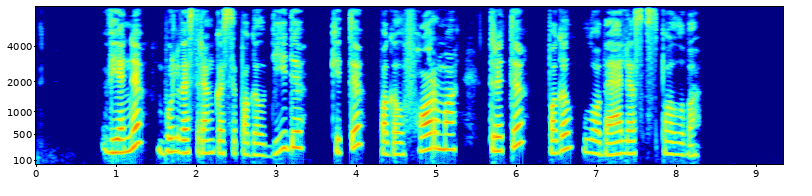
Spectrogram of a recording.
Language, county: Lithuanian, Vilnius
